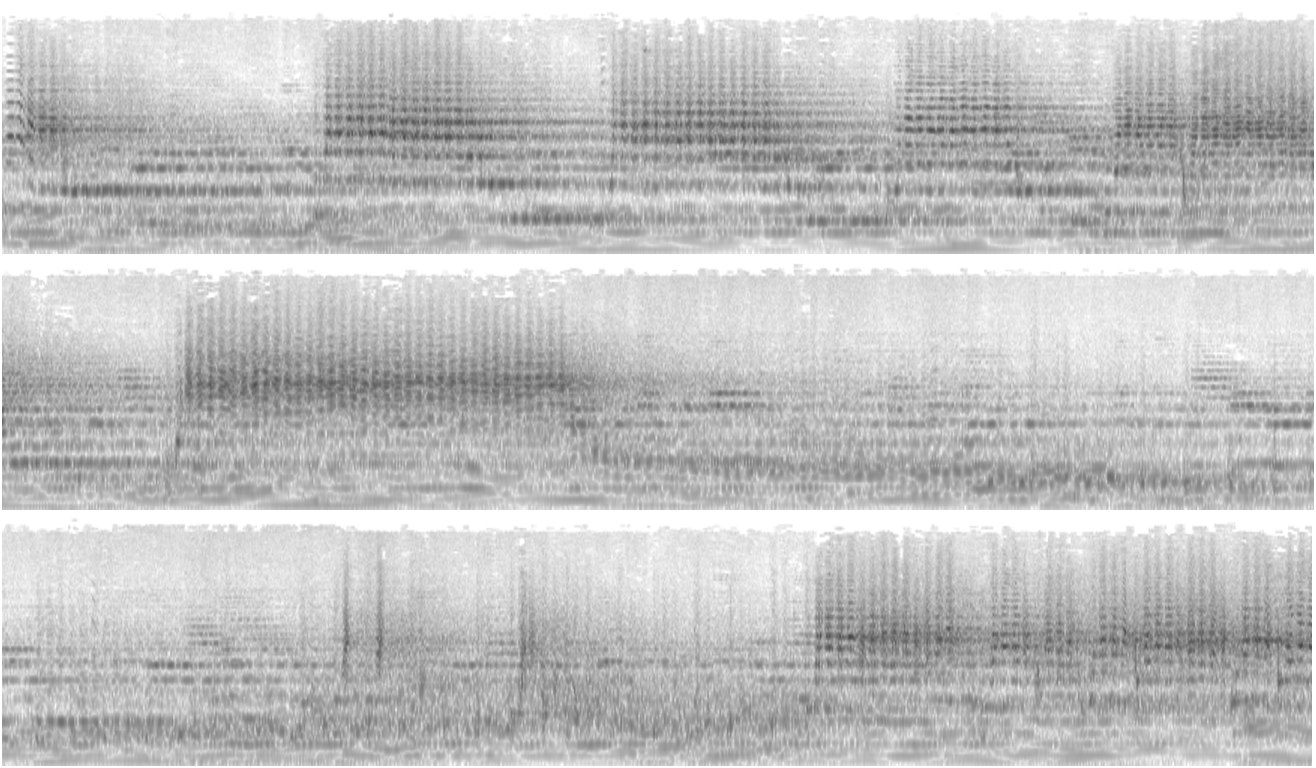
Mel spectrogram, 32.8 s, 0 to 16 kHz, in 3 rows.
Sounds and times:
Ambient music: 0:00.0 - 0:32.7.

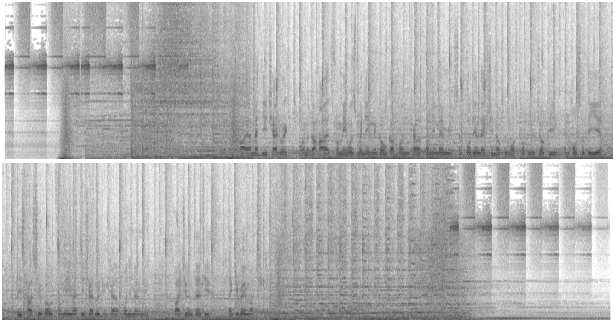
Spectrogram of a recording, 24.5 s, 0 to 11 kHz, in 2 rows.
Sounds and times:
Music: 0:01.8 - 0:24.4
Speech: 0:04.8 - 0:17.5.

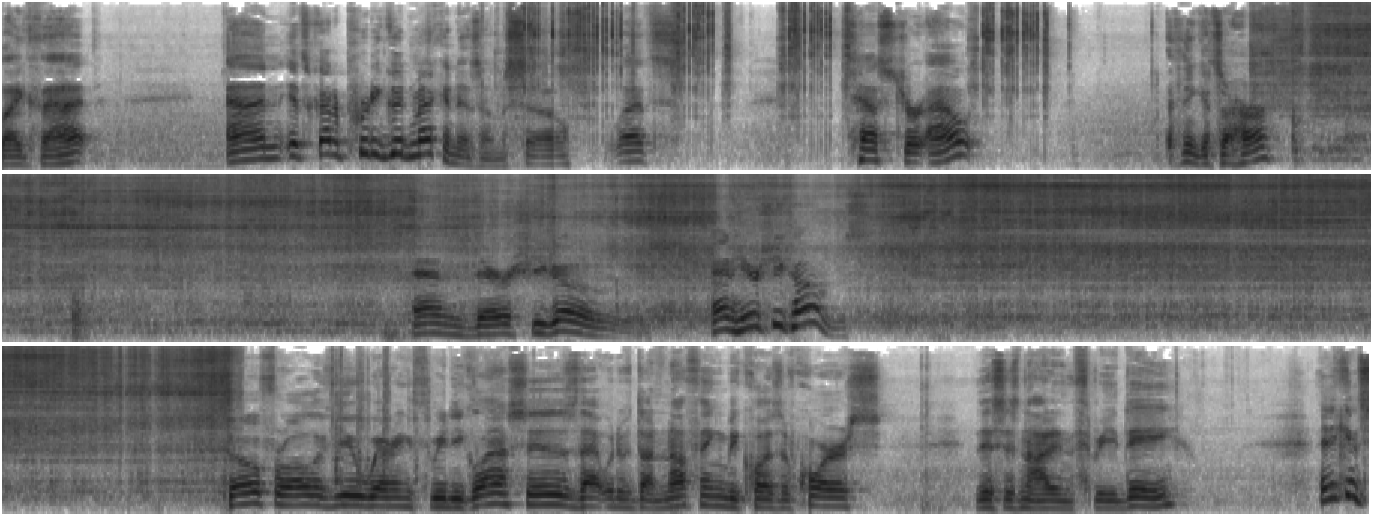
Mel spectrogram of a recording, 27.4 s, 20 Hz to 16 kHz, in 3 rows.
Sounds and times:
Speech: 0:00.0 - 0:00.6, 0:01.5 - 0:04.5, 0:05.6 - 0:06.5, 0:07.7 - 0:08.5, 0:11.8 - 0:14.9, 0:19.7 - 0:26.2, 0:27.0 - 0:27.3
Inside, small room: 0:00.0 - 0:27.3.

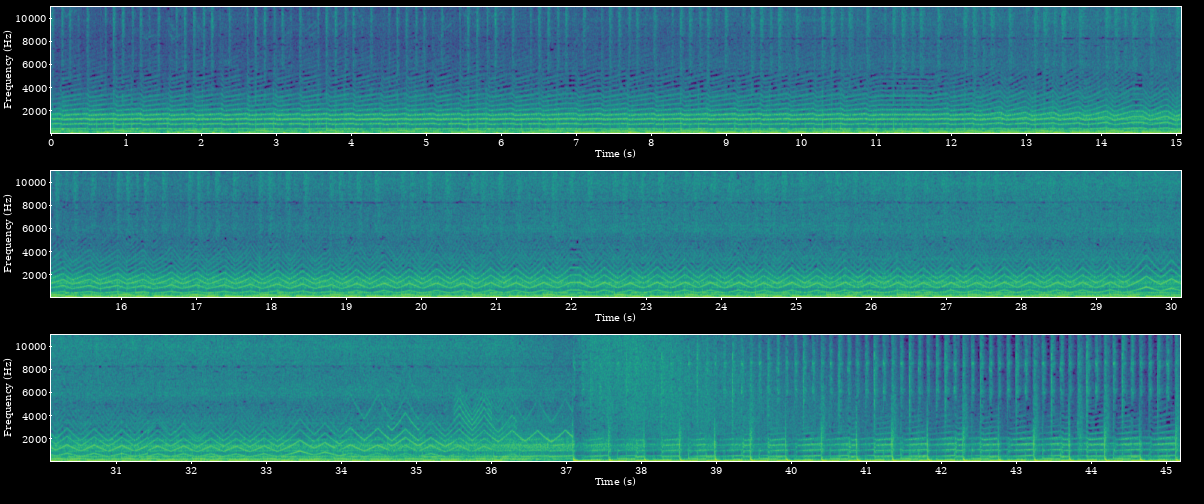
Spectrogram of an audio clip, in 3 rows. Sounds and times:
Trance music: 0:00.0 - 0:45.1.

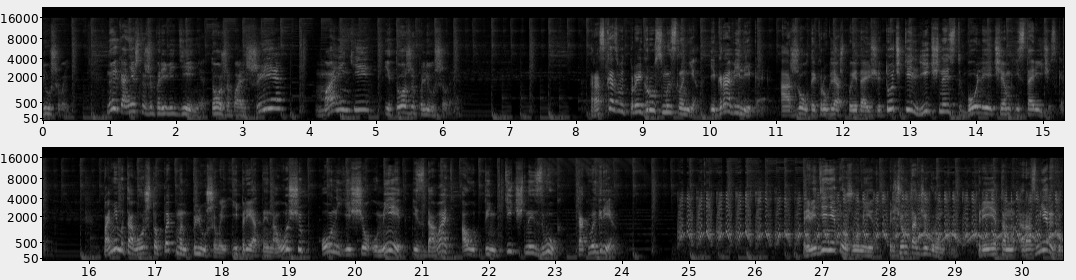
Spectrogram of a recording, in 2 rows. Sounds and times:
Speech: 0:00.0 - 0:06.3, 0:08.2 - 0:15.5, 0:16.2 - 0:24.0, 0:26.7 - 0:30.6
Music: 0:00.0 - 0:30.6.

